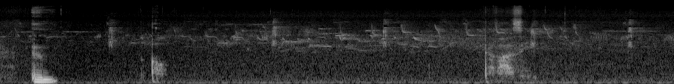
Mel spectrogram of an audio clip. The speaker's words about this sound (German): Fasan war eben zu hören. Da war er.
